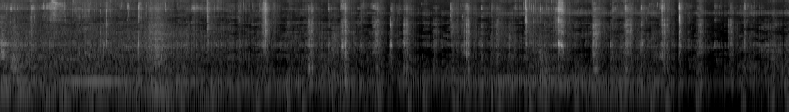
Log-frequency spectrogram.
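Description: A person chewing a mouthful of rice with crispy fried tempeh and tofu, with irregular small crunches and wet mouth sounds and one sharper crunch a little after eight seconds.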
